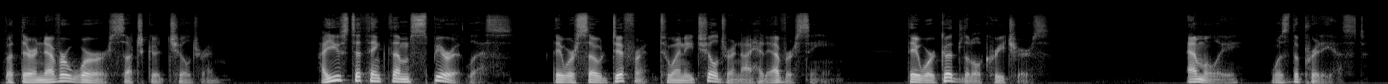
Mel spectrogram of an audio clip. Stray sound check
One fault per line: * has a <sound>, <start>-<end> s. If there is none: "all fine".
all fine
